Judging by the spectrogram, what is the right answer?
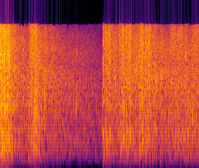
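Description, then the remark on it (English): Heavy gunfire crackles in a dense, unbroken barrage outside hospital walls in Cité Soleil just before midnight, with sharp individual reports standing out, one especially loud crack midway. Harsh, with no voices. “Then gunshots ring out, and everybody runs.”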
